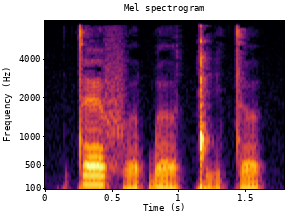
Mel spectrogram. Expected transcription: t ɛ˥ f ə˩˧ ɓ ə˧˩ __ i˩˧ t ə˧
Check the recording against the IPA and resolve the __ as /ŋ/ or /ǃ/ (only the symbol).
ǃ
